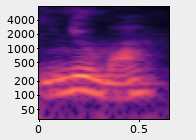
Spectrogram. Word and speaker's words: pneuma: Well, that word, it's pneuma, like we get a pneumatic pump, pumps up something with air.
